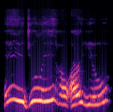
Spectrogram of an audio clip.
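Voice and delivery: high, drawn-out greeting call; radosne powitanie. Real, not acted. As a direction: greet a viewer in a high, slow lilt. Greeting a viewer by name.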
